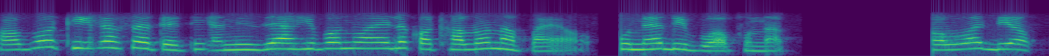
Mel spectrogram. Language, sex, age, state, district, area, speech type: Assamese, female, 30-45, Assam, Golaghat, rural, conversation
